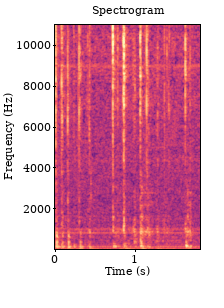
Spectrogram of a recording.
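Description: Quick irregular clicks of typing on a computer keyboard, close and fairly quiet, a short burst of keystrokes with no speech.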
